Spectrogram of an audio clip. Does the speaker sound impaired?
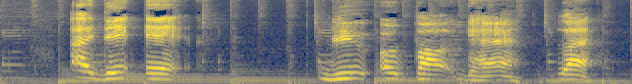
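Yes: cerebral palsy.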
